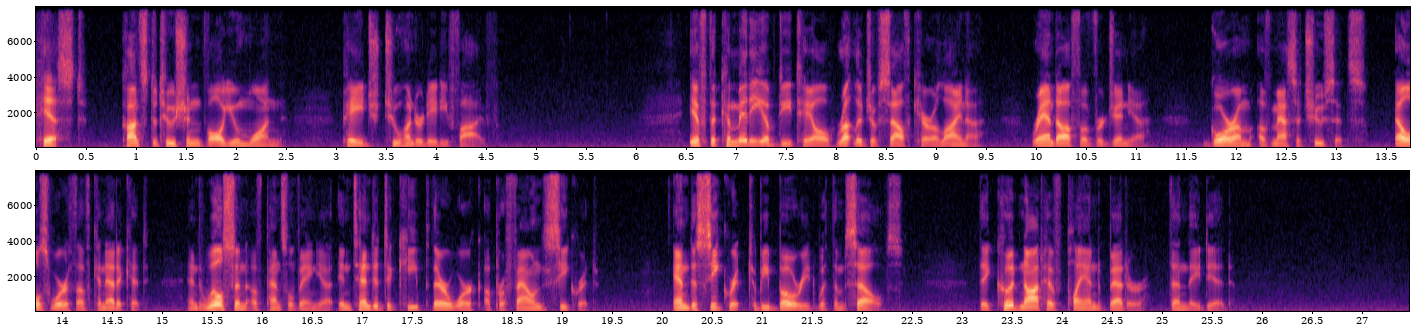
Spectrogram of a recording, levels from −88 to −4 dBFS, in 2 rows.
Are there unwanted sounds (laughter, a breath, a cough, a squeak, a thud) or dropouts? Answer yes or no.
no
